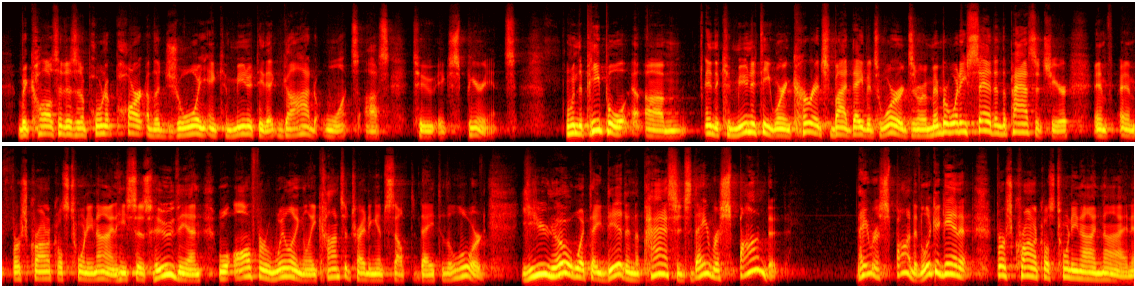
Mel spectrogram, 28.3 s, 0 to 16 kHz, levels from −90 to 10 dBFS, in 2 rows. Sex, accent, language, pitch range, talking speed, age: male, American, English, 140-220 Hz, 155 wpm, 50-69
